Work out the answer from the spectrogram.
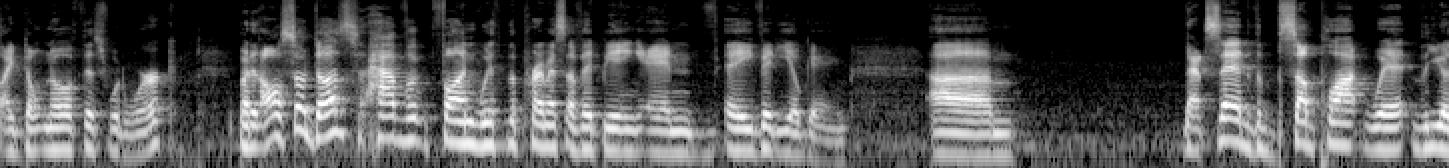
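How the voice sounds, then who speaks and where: A man's voice: on the high side, sharp tone. A man with a voice that is giving out, running through his favorite movies of the year in a casual, rambling stream, full of restarts and fillers. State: voice giving out, slightly hoarse. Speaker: movie critic.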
